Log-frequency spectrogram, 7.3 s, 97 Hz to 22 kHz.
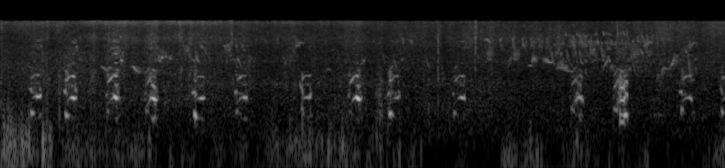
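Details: Segugio Italiano hounds at Sofiko, Evros, recorded 29 May 2019, barking in short, fairly distant yelps spaced unevenly about every half second, with a brief pause midway and steady outdoor hiss throughout.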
